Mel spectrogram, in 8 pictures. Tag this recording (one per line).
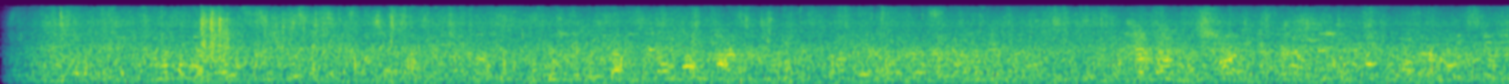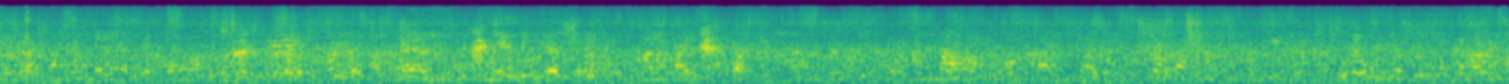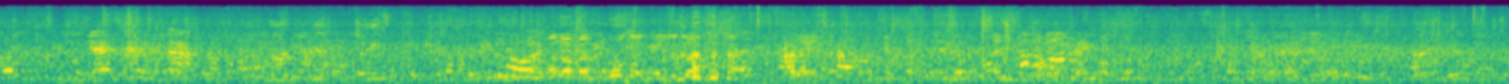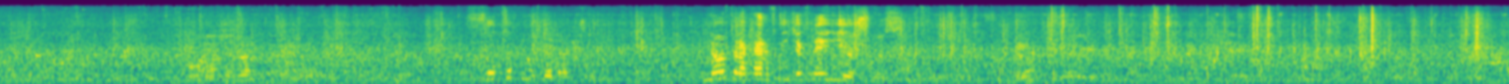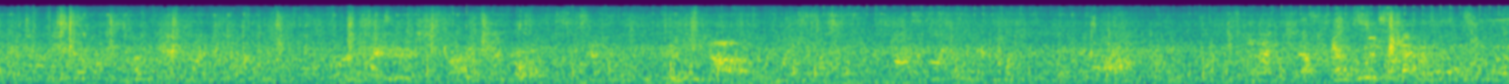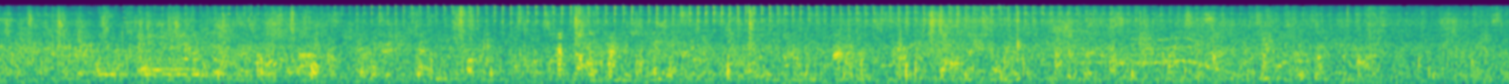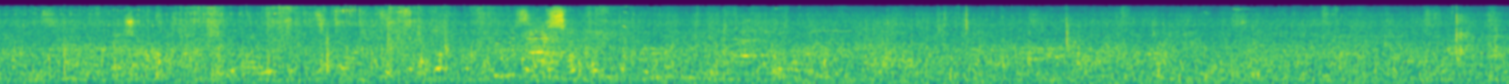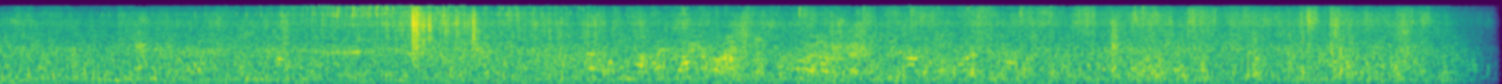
ngerzone
Germany
Deutsch
Pedestrian-Area
People-Talking
Fahrr
Walking
Passanten
City-Center
Walla
Bicycles
Martinshorn
Innenstadt
Field-Recording
g
che
People
Street
Menschen
ln
Atmosphere
German
Atmo
Ambience
City-Centre
Cologne
K
Fu
der
Gespr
